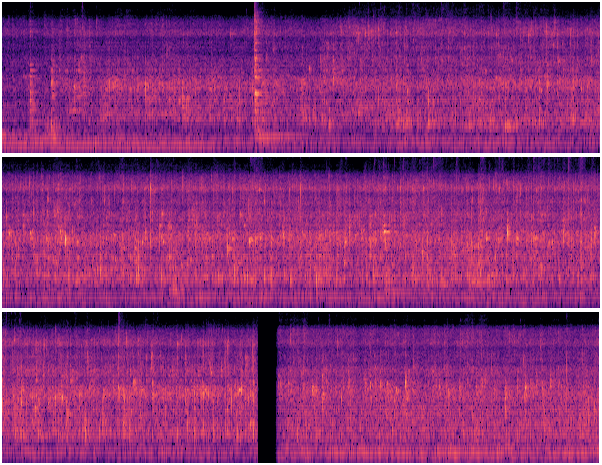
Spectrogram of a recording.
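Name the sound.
aloe vera frying in oil, stirred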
